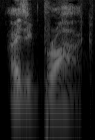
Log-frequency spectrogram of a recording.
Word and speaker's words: Brock: Have I been getting his name wrong? – Isaac Brock. Brooks Brock? – Okay. Oh, I thought, oh, fuck, I've been saying his name wrong the whole time. It's Isaac Brock, yeah. Yeah. – Yeah. Brock, like, okay, sorry. Yeah, or like Brock from Pokemon.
